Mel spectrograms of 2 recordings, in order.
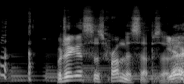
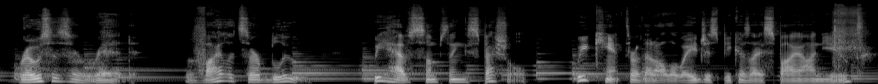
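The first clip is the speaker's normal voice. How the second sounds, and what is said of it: Theatrical poetry-reading voice. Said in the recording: “put on my poetry voice.”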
